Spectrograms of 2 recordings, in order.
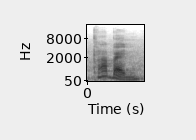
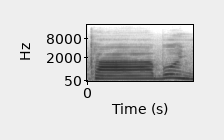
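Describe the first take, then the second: First: The second syllable has an 'a' vowel. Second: The second syllable has an 'o' vowel. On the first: The speaker calls it wrong. "Yang salah ialah karban. Salah" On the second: The speaker calls it right. "sebutannya juga sama, iaitu karbon juga"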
